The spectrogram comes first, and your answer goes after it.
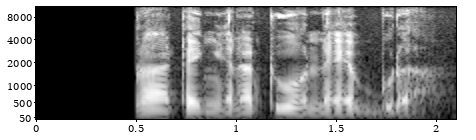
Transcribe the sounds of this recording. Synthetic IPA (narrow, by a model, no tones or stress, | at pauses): uɾatɛŋɛɾatuɔnɛːbuɾa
